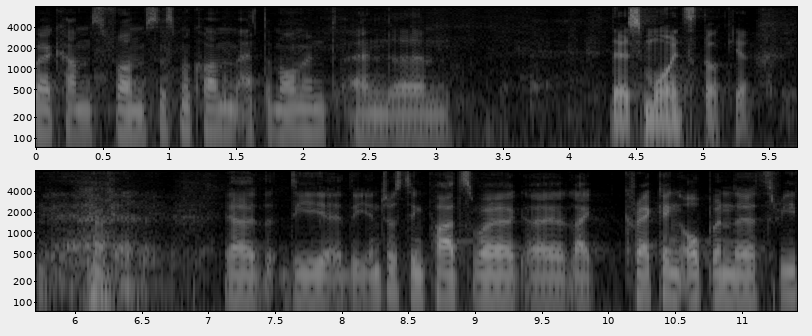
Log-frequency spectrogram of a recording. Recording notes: Moderated panel discussion with Osmocom developers and public Q&A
